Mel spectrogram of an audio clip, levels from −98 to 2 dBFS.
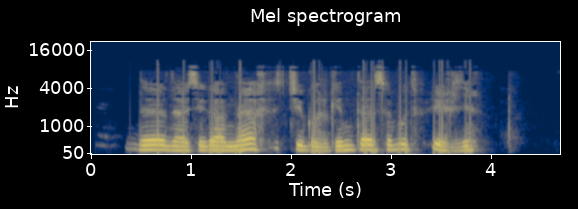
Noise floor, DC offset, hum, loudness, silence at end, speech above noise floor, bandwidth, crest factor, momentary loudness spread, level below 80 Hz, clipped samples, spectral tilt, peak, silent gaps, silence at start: -65 dBFS; under 0.1%; none; -19 LUFS; 0.85 s; 47 dB; 11.5 kHz; 16 dB; 9 LU; -46 dBFS; under 0.1%; -6 dB/octave; -4 dBFS; none; 0.4 s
